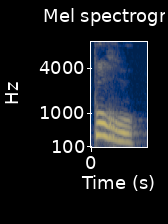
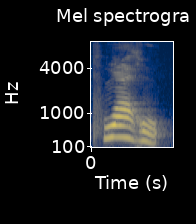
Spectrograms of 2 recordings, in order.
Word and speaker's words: poireaux: poireaux des poireaux alors en fonction d'où vous allez la prononciation pourrait être différente par exemple en Belgique ce légume on le prononce des porau des poraux mais en France on dit des poireaux ici j'ai un filet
